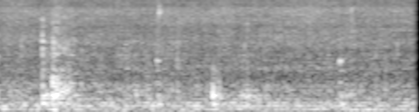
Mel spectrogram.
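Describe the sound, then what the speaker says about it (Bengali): Coconut biscuits fry in oil over a low gas flame, giving a quiet, even sizzle with a few soft clicks. "এইভাবে আমি সব বিস্কুটগুলোকে ভেজে নেব।"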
